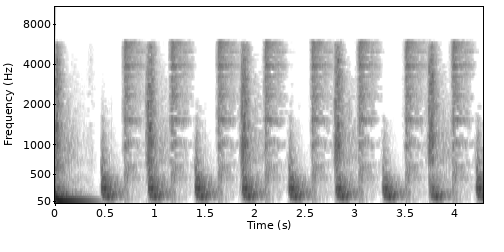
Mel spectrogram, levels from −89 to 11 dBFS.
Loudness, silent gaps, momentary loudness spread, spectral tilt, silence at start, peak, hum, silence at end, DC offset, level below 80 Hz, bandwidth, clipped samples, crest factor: -26 LUFS; none; 5 LU; -5 dB/octave; 0 s; 0 dBFS; none; 0 s; under 0.1%; -24 dBFS; 6.2 kHz; under 0.1%; 20 dB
